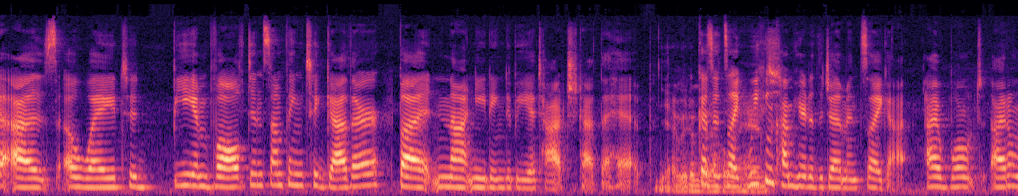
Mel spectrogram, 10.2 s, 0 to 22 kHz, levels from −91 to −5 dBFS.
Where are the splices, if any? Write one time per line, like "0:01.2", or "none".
0:01.6
0:03.8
